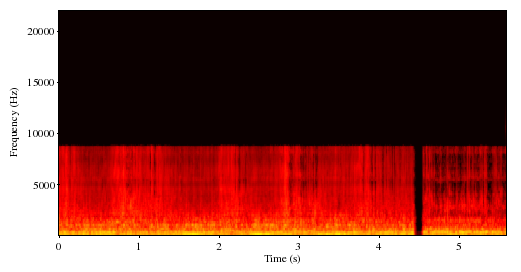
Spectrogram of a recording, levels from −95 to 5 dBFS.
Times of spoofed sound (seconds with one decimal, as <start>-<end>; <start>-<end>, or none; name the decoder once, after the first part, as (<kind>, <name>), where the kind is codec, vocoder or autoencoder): 0.0-5.6 (vocoder, BigVGAN v2)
